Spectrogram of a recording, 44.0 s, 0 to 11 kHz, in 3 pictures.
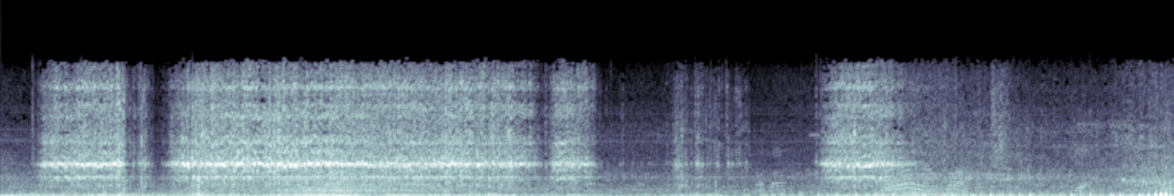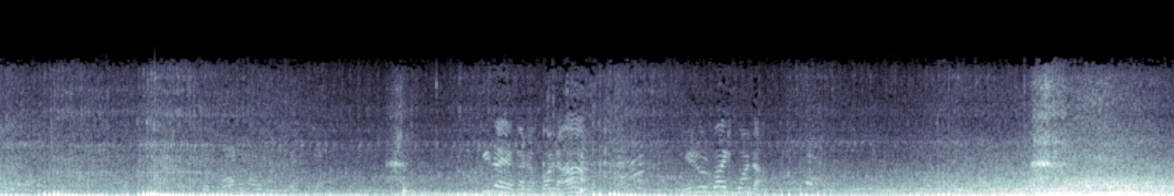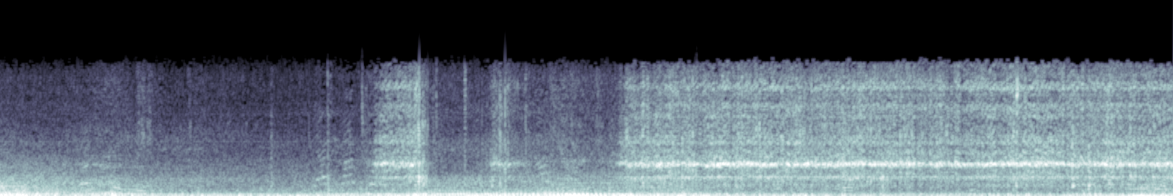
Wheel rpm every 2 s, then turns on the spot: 70, 120, 160, 80, 10, 40, 0, 0, 0, 0, 0, 0, 0, 10, 10, 0, 0, 40, 40, 160, 160, 160.
6-8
